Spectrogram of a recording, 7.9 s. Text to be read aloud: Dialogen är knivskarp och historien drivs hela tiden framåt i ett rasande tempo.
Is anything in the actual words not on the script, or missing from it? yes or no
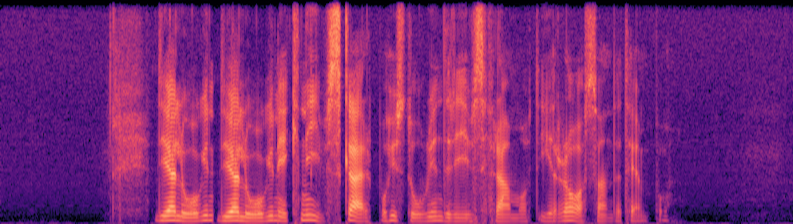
yes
